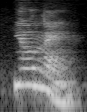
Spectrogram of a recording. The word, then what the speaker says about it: Hüni: ¿Cómo se pronuncia tu apellido? Juney, ok.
